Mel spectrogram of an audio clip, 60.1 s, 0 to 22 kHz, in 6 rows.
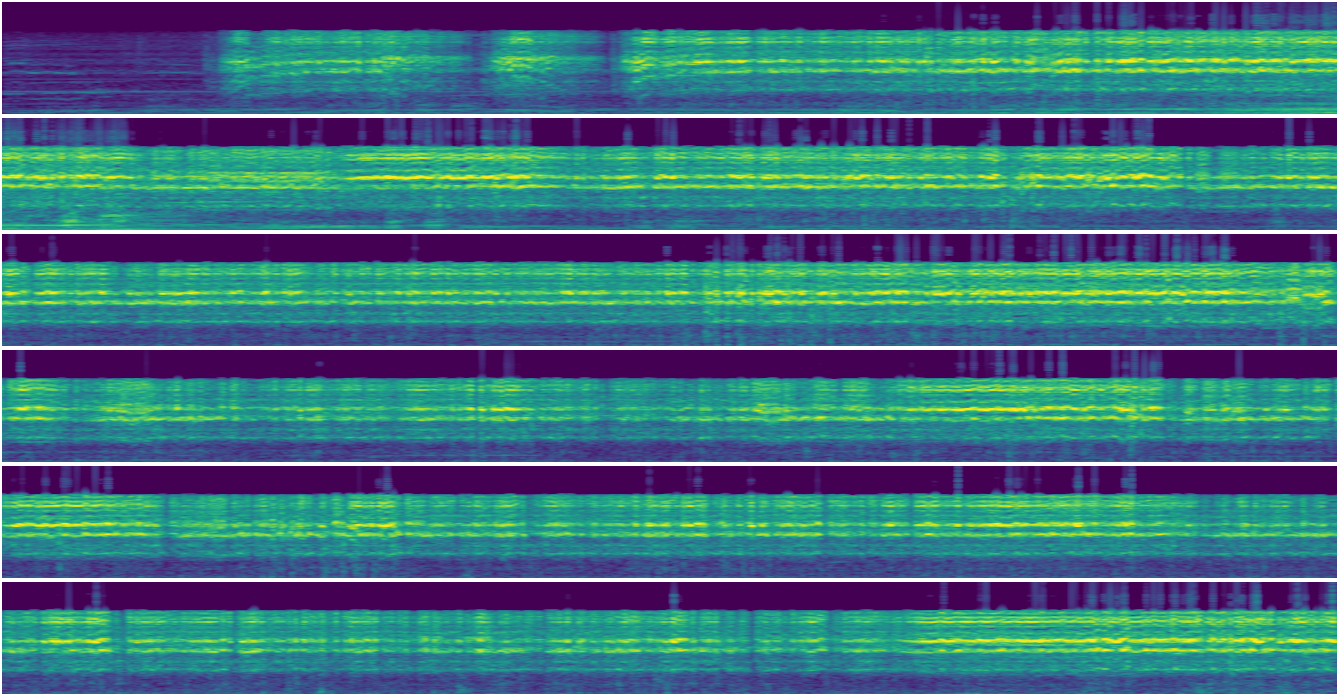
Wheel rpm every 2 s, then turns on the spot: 20, 120, 130, 230, 230, 220, 210, 230, 230, 220, 230, 240, 240, 220, 220, 220, 230, 230, 220, 220, 220, 230, 240, 230, 230, 230, 230, 230, 230, 220.
none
